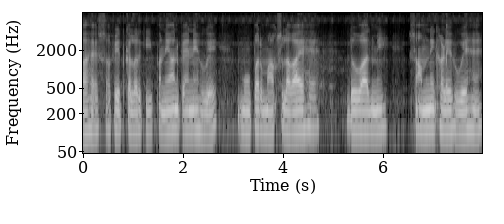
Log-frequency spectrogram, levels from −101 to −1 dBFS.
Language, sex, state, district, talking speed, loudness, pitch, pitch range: Hindi, male, Bihar, Bhagalpur, 135 wpm, -32 LUFS, 110 Hz, 110-115 Hz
